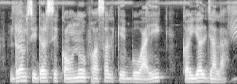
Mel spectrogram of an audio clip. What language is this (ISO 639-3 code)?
bho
